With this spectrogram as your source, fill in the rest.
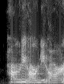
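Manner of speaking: laughing in a video game monster voice. Friends choosing characters; one tries out a Bowser voice. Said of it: "I'd be a good Bowser".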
